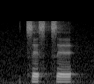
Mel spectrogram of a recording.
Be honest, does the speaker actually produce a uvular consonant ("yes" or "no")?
no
